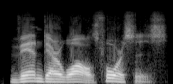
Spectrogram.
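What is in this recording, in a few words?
"van der Waals forces", American English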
